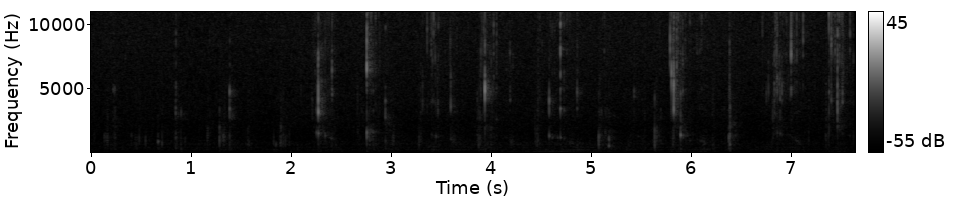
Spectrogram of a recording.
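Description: Faint, close-miked chewing of a macaron with the mouth closed: irregular soft mouth clicks and smacks.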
